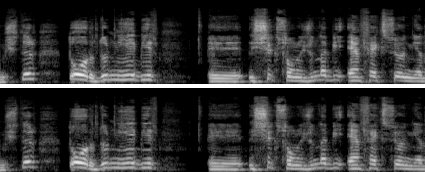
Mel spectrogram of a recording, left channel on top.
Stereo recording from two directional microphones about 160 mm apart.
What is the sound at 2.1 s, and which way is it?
Speech, 25° left (ahead or behind).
